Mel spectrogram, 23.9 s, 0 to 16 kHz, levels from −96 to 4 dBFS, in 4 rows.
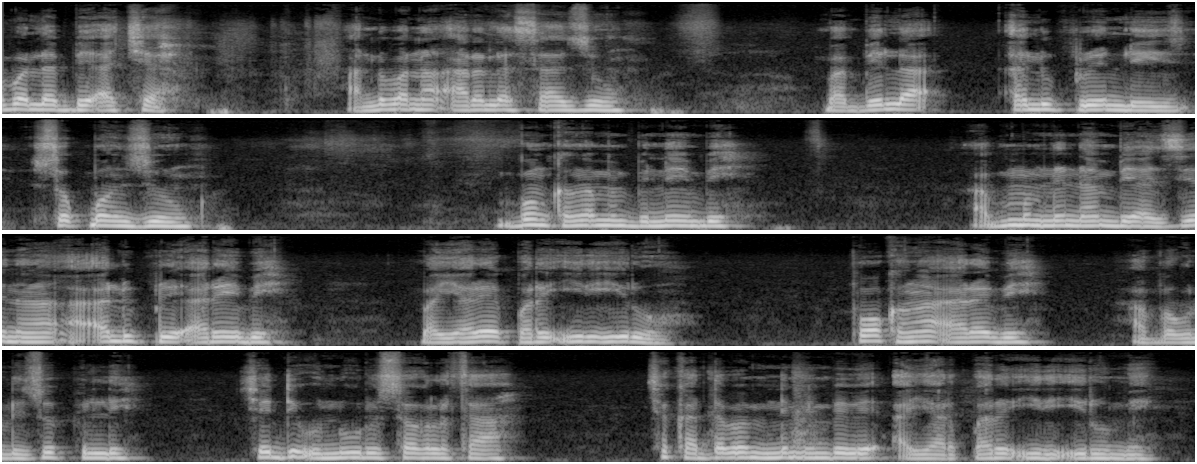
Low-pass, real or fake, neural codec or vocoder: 14.4 kHz; fake; vocoder, 44.1 kHz, 128 mel bands every 256 samples, BigVGAN v2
